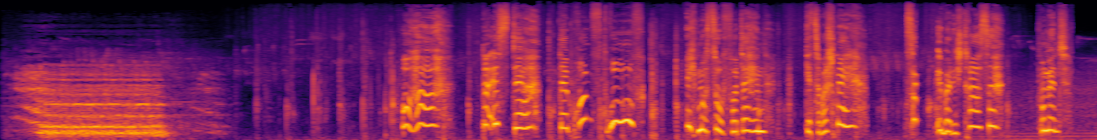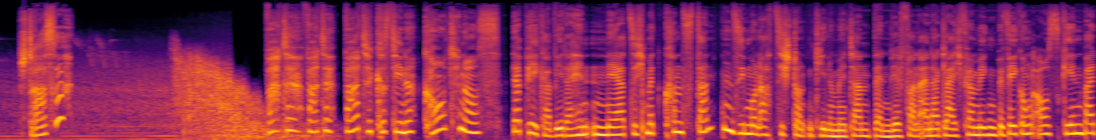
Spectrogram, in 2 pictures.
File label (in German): Hirschruf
